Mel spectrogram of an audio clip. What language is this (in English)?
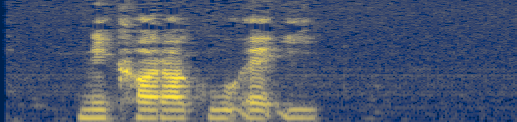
Persian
